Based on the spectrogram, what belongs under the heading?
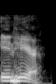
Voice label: misc directional, voice; gambler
